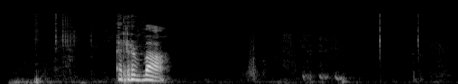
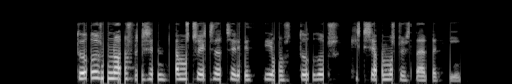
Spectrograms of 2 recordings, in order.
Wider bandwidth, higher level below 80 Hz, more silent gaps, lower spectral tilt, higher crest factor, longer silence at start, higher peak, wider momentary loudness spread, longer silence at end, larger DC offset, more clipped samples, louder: first, 11.5 kHz vs 7.8 kHz; about the same, -56 dBFS vs -52 dBFS; second, none vs 2.57-2.62 s, 4.44-4.49 s; first, -6.5 dB/octave vs -3 dB/octave; first, 24 dB vs 18 dB; second, 0.35 s vs 0.75 s; about the same, 0 dBFS vs 0 dBFS; first, 26 LU vs 9 LU; first, 1.15 s vs 0.5 s; neither; neither; about the same, -19 LUFS vs -18 LUFS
